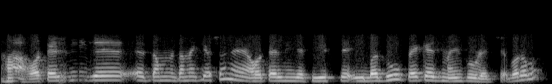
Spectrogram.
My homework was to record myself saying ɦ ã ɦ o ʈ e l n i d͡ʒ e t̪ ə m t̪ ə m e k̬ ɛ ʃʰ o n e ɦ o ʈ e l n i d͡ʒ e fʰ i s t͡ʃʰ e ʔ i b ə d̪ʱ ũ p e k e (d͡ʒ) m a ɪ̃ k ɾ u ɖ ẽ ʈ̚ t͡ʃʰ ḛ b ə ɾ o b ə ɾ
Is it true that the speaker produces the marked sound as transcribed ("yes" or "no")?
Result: yes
